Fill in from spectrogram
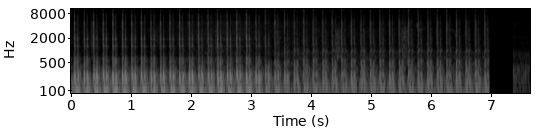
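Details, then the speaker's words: Diesel heater newly installed in the back of a Mitsubishi L200 pickup, being primed via controller: crisp, even pump clicking about three times a second pulling fuel through, then going quiet; dosing pump priming normally. "Then press the top button, which goes to H on, and there, that's the pump clicking, and it's pulling the fuel through quite nicely through"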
